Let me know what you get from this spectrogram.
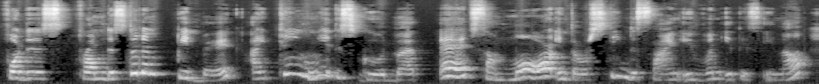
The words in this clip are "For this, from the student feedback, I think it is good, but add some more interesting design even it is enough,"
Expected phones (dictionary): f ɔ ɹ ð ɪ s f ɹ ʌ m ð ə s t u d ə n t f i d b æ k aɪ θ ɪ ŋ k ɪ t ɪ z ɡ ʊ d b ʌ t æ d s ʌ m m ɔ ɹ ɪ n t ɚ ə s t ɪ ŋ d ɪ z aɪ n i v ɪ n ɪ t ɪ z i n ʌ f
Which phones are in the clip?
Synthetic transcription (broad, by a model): f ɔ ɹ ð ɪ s f ɹ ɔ m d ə s t u d ə n t p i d b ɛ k aɪ t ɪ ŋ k ɪ t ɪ s ɡ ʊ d b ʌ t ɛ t s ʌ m m ɔ ɹ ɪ n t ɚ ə s t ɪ ŋ d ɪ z aɪ n i v ɪ n ɪ t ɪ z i n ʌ f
